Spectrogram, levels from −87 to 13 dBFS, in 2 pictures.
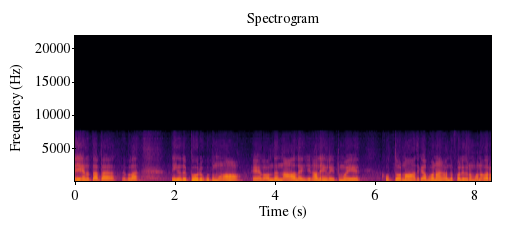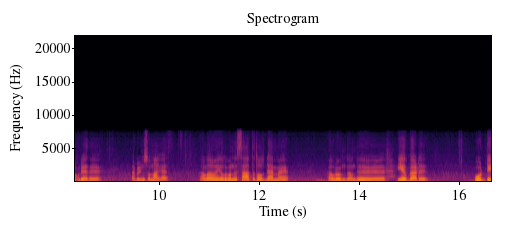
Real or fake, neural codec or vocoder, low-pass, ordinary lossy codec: fake; codec, 16 kHz, 0.3 kbps, FocalCodec; none; none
